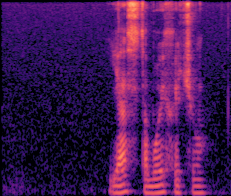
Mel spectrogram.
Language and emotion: Russian, neutral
